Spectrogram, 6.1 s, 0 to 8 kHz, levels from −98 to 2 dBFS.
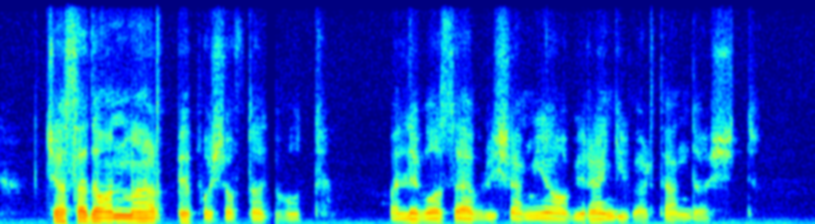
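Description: Speech carried over a call path, with nothing above 8 kHz, which fits a wideband call codec such as G.722. Short concealed packet loss appears at 0.76–0.80 s and 4.68–4.72 s. About 20 ms of audio never arrived, and the receiver bridged each hole by extending the preceding sound. The result is a brief smear or wobble. A burst of packet loss at 1.98–2.08 s is different: roughly 80 ms went missing. The receiver stretched the last sound into about 78 ms of fading fill, heard as a held buzz or hiss, then jumped ahead with that stretch of speech lost.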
